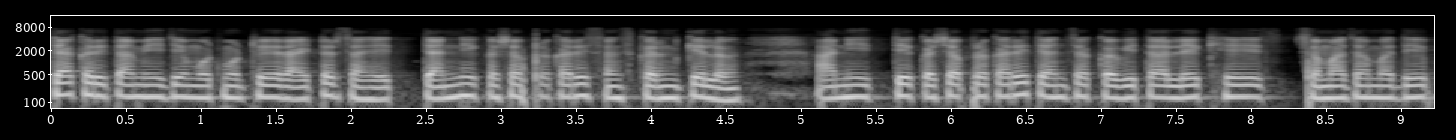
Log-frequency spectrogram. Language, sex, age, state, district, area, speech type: Marathi, male, 18-30, Maharashtra, Washim, rural, spontaneous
